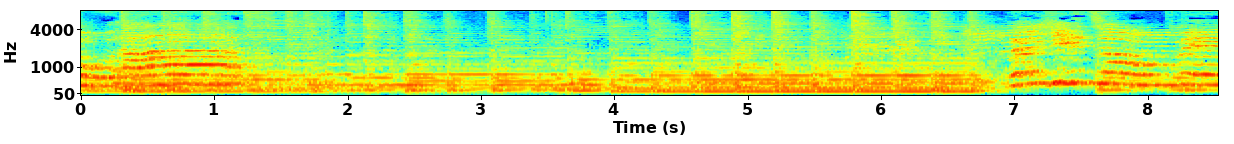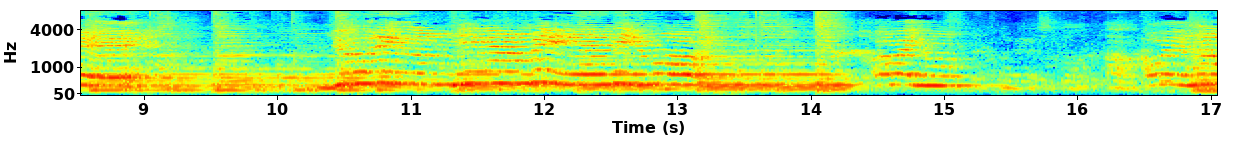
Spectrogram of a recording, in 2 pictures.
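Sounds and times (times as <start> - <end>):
woman singing: 0.0 - 1.4, 6.8 - 9.3, 10.2 - 15.4, 16.5 - 17.0
acoustic guitar strumming: 0.0 - 15.2, 16.6 - 17.0.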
